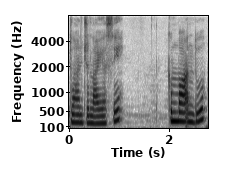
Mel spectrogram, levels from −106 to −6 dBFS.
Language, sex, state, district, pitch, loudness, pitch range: Nagamese, female, Nagaland, Kohima, 225 Hz, -14 LUFS, 195-245 Hz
